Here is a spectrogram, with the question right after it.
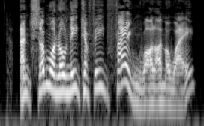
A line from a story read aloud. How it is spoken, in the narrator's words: said loudly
